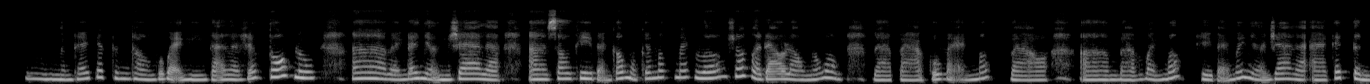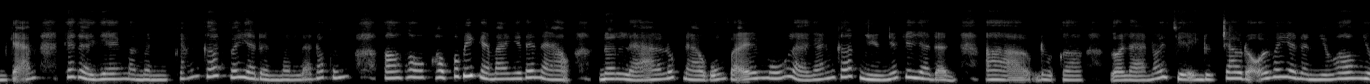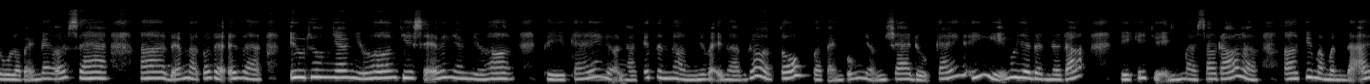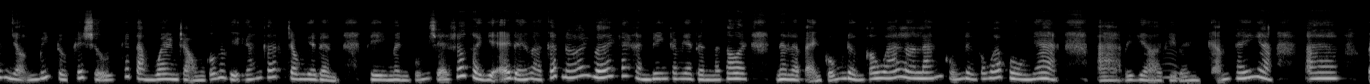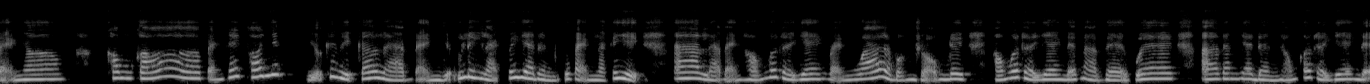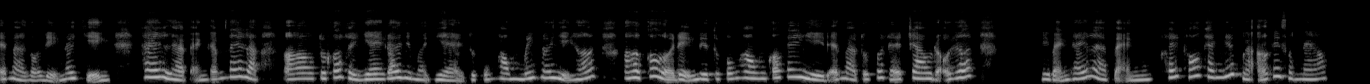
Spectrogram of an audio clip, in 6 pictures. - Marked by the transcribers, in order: tapping; other background noise
- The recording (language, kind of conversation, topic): Vietnamese, advice, Làm thế nào để duy trì sự gắn kết với gia đình khi sống xa nhà?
